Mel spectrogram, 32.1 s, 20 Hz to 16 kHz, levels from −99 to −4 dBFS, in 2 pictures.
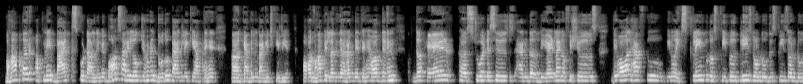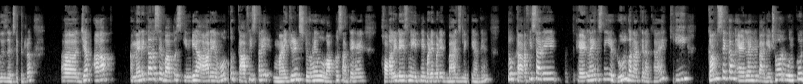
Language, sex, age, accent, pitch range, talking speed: Hindi, male, 30-49, native, 165-200 Hz, 185 wpm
